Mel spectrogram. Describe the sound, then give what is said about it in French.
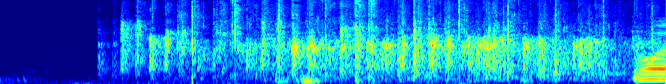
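An audience at a comedy show breaks into applause after a brief silence, answering whether anyone is against vins d'honneur, a dense patter of many hands clapping that builds and holds steady, ending as a voice begins to speak. “Par applaudissement, est-ce qu'il y a des gens qui sont contre les vins d'honneur”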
